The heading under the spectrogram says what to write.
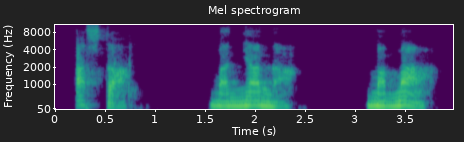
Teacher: So the A is pronounced A, like the A in father, except it's shorter. You don't drag it out.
